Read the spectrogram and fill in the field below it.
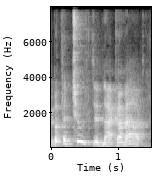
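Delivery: usual speaking voice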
